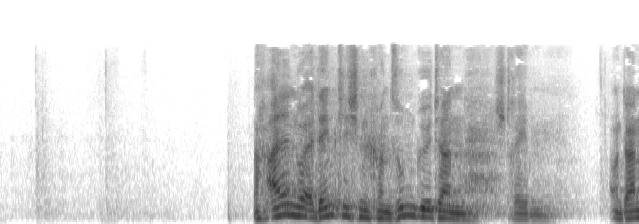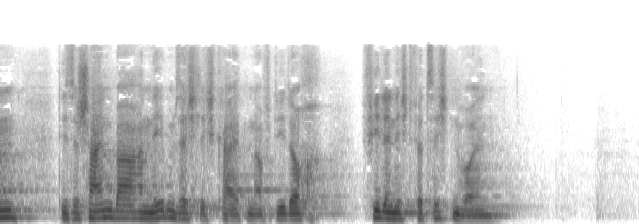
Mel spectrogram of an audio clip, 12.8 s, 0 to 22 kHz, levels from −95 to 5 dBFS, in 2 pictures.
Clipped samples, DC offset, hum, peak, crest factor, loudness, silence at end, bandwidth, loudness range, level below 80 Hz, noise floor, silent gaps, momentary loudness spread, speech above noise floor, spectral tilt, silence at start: under 0.1%; under 0.1%; none; -4 dBFS; 22 dB; -25 LUFS; 1.3 s; 10 kHz; 6 LU; -62 dBFS; -76 dBFS; none; 14 LU; 52 dB; -6 dB/octave; 2.55 s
